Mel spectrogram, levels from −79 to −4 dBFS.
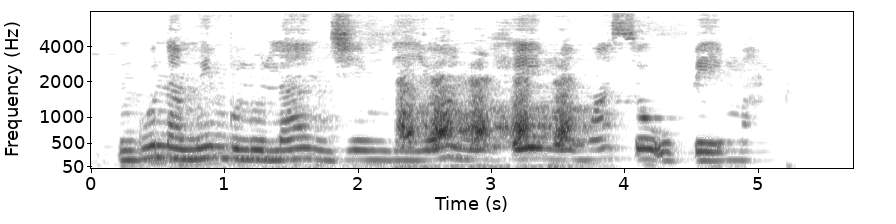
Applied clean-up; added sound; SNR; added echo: classical method WPE with log-MMSE.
